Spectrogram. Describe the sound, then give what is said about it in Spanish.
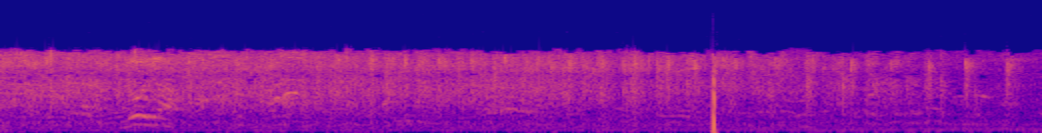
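An audience claps their hands in sustained applause for Christ, a dense, steady patter of many hands with one sharp louder crack partway through, and voices faintly underneath. “denle un aplauso a Cristo, despierte las manos, vamos, despiértela que se le están durmiendo.”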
